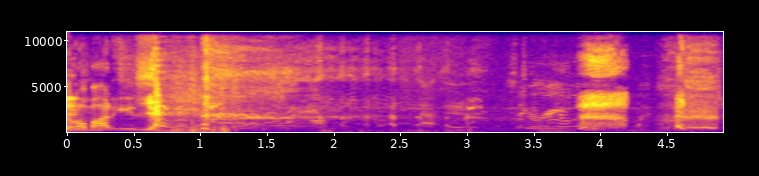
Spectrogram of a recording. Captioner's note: laughter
